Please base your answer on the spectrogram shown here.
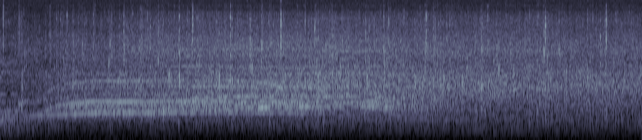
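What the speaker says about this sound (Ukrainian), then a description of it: "Рома, Рома, оплески Ромі!" Audience applause at a concert auction, a dense, steady wash of many hands clapping that rises quickly and holds at a fairly loud level throughout, with a faint tonal murmur underneath and no clear speech.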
